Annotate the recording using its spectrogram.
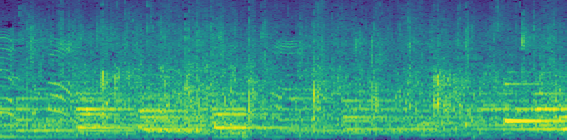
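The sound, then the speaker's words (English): An audience claps for Jesus in a dense, steady patter that carries through the whole clip, mixed with sustained tones of music and voices underneath. “Somebody give Jesus a big hand clap right there.”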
